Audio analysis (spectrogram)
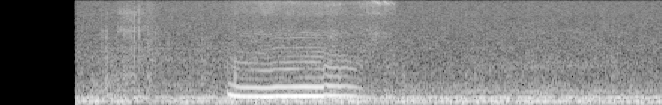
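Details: A pet cat at home snoring in deep sleep: one tonal, nasal whistle-like snore about a second long, steady and slightly falling at the end, over a low constant hum.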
